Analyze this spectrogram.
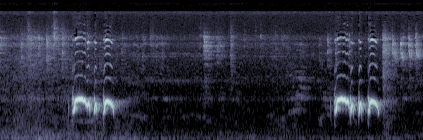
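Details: Male zebra dove, local gacor bird, giving two rolling coo phrases about three seconds apart, each a quick run of soft gurgled notes, with a faint low rumble in the background.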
